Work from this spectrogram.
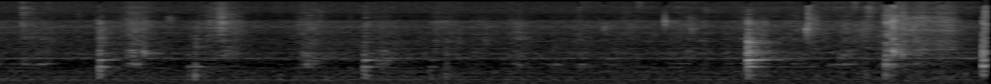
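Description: Milk sauce stirred in a pan, with soft scraping and occasional faint clinks of the utensil against the pan over a low steady background.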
